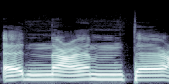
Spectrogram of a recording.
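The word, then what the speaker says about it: أَنْعَمْتَ: Sirathalladzina an'amta alaihim. Anamta bukan anamta. Anamta. Bedakan Bapak Ibu sekalian antara Hamzah dan ain. Bedakan antara Hamzah dan ain. Jangan diucapkan kedua-duanya hamzah atau keduau kedua-duanya huruf huruf ain.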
